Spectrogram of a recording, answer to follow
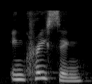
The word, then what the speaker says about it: increasing: formal academic language but when you come across longer words you have to learn which syllable to stress for example we say intelligent increasing and markedly notice that when you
